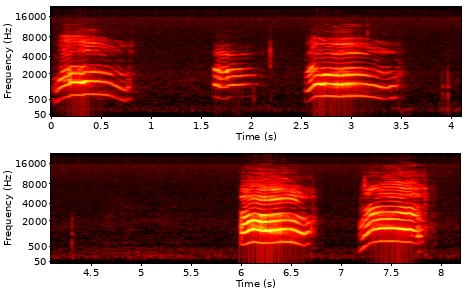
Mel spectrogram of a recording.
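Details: Lonely baby cat calling mom: five wavering, nasal meows in two bursts, the first three close together, then a three-second silence before two louder, longer cries.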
